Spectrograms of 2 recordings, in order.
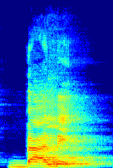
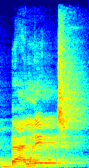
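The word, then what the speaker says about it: ballet: দা ডো পরের word ব্যালে ব্যালে লাস্টে কিন্তু টি আছে তাহলে সঠিক উচ্চারণ কিন্তু ব্যালে ব্যালেট নয় ব্যালেট নয় ব্যালে ব্যালে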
